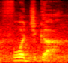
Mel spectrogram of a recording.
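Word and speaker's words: fodya: There's words like kujga and fojga. You notice how it's got the jga in it. Now, jga is spelled D-G-A. D-G-A, that gives you the jga sound.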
